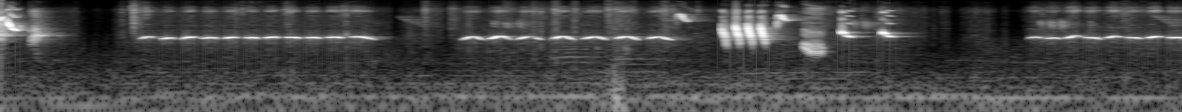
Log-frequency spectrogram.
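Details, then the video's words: Starling vocal training recording for birds that rarely sing: long series of evenly repeated rolling whistles, broken midway by loud harsh chatters, squeaks and a descending screech, then the whistle series resumes. "SOLUSI UNTUK BURUNG JALAK MALAS BUNYI!!"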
